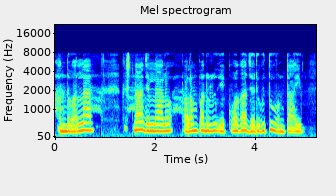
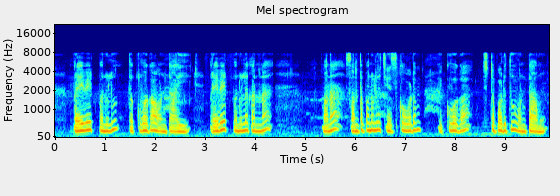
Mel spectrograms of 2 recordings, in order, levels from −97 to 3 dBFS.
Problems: none marked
